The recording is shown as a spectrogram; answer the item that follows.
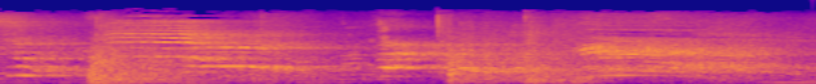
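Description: A wrestler's body slammed onto the wrestling ring's canvas mat, a loud thud about half a second in, followed by another impact around two seconds in, with shouting voices around them.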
